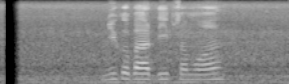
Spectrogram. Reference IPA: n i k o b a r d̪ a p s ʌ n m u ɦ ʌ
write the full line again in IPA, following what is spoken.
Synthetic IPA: n i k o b a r d̪ i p s ʌ m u ɦ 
